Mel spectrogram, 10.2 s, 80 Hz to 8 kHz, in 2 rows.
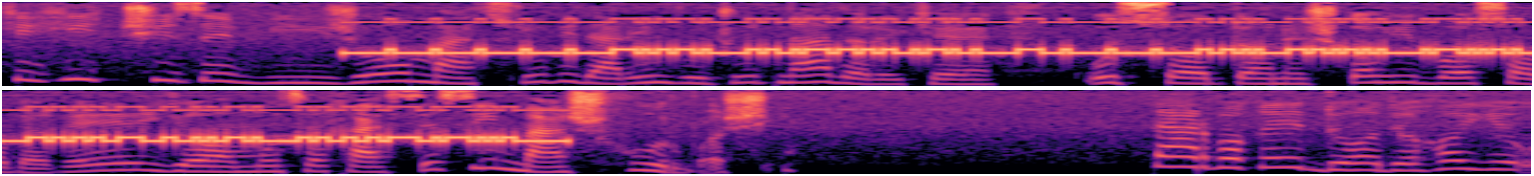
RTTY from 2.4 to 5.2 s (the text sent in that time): LE CHOIX DES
